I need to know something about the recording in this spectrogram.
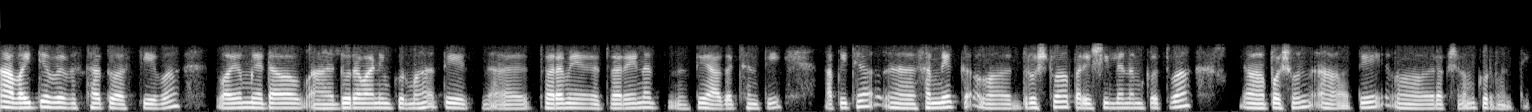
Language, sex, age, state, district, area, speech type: Sanskrit, female, 45-60, Karnataka, Bangalore Urban, urban, conversation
